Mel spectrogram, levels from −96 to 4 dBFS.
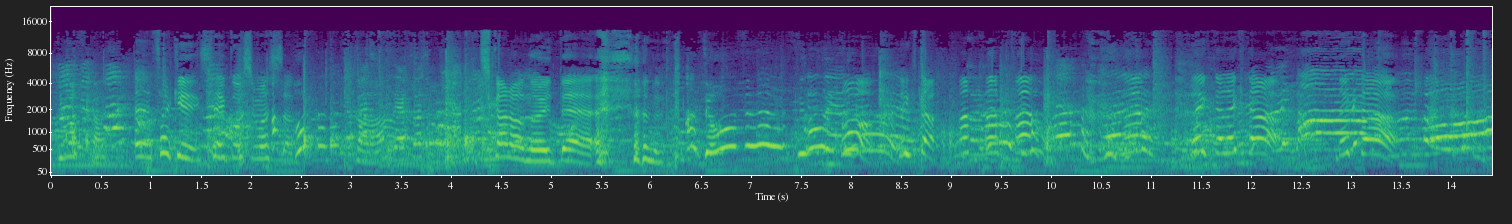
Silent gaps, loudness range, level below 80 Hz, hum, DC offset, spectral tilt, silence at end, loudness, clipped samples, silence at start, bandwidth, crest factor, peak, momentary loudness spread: none; 3 LU; -50 dBFS; none; under 0.1%; -3.5 dB/octave; 0 s; -17 LUFS; under 0.1%; 0 s; 13 kHz; 14 dB; -4 dBFS; 6 LU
